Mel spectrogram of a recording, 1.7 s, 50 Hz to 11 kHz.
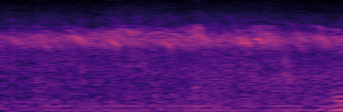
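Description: Broiler chickens cluck steadily in a crowded barn holding about 13,000 birds on the floor, a dense, continuous flock chatter at close range with overlapping calls.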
